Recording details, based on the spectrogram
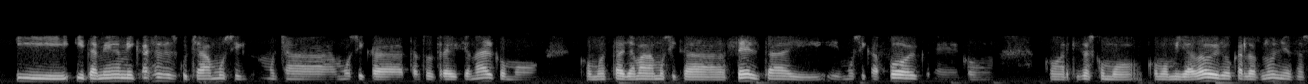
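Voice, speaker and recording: A man speaks at a moderate pace and a medium pitch, his intonation monotone and flat but his loudness swinging widely. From Galicia, Spain (Catoira). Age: 30s. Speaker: electronic folk musician. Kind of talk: interview. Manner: halting, many repetitions and fillers.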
